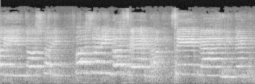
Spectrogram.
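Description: Young girls singing a Hungarian folk children's game song together in short sung phrases, pausing briefly between phrases.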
